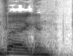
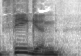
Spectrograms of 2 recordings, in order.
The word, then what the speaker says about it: Fagan: From Jeff Moneyshot Morton and Martin Scorsese Boer at the Collaborative Lab to Tim Fagan, which I used to call him Fegan. And then he go, no, it's Fagan and it rhymes with Reagan.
